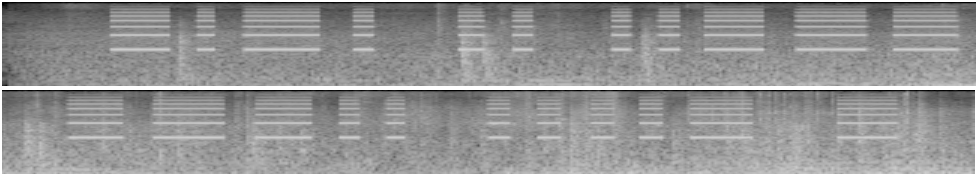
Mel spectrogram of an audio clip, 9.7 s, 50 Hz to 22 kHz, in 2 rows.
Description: Morse code, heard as a high beeper, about 10 wpm, 2200 Hz, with the noise inside a bus. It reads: CI284T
